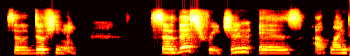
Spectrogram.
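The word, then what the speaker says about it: Dauphiné: in there it's pronounced doshini so the au in french gets pronounced as an o french has a lot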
